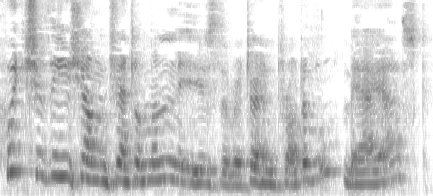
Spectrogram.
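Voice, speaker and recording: A woman's voice: a little high, expressive, unhurried, creaky, fairly bright tone, pitched above the performer's own voice, exaggerated voice. A woman voicing a small young male reporter from a storybook, with a Glasgow accent, chatty, apologetic and persistent. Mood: agreeable. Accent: Glasgow Scottish. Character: small young male newspaper reporter, eager, agreeable, pushy.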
